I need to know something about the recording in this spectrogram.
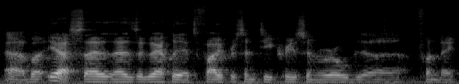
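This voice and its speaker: A man casually chatting on a podcast as co-host, halting with lots of filler pauses and dry, crude jokes. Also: on the low side, monotone.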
